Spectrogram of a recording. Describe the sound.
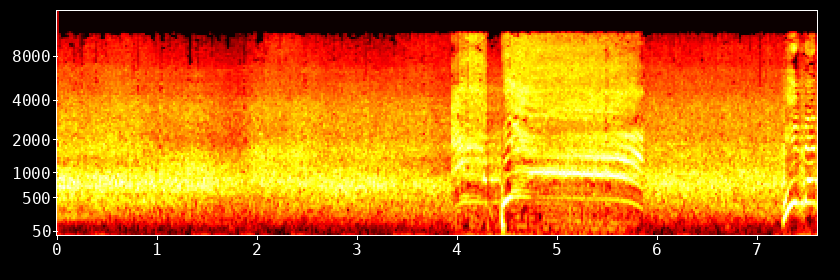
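A large audience shouts a prayer loudly all at once, calling on the angels of God assigned to help their destiny, a dense, continuous roar of many voices, with one strong voice rising above the crowd in a long yell midway through.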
